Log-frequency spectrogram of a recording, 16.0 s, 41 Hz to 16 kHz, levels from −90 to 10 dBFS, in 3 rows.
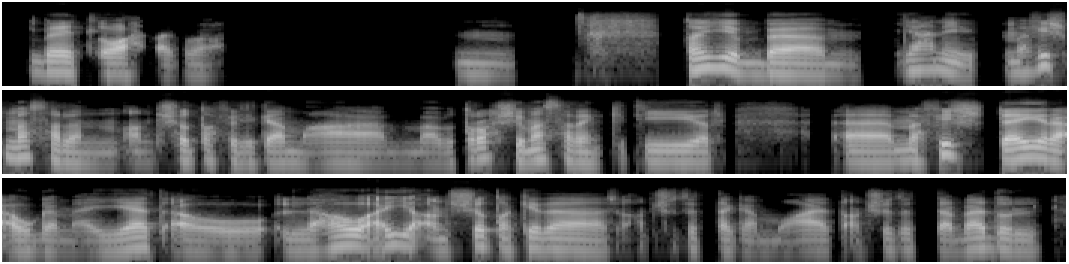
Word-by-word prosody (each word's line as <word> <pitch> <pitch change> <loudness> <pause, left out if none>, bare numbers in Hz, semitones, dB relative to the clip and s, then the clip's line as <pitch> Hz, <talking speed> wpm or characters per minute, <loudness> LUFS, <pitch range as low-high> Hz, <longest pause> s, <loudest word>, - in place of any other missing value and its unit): بقيت 120 -1 +2
لوحدك 105 -3 +2
بقى. 95 -1 -12 1.2
إمم، 105 -2 -14 0.8
طيب 135 -7 +2
آمم 100 -3 +4 0.2
يعني 130 -6 -4
ما 115 0 -6
فيش 180 -3 0
مثلًا 100 -9 -2
أنشطة - - -3
في - - -18
الجامعة، 100 -1 -2
ما 95 0 -10
بتروحش 100 +8 -1
مثلًا 110 -5 0
كتير، 105 -1 -3 0.5
آآ 105 -1 +3
ما 110 +1 -1
فيش 175 +8 +1
دايرة 135 +4 +9
أو 95 0 +2
جمعيات 95 +6 -1
أو 90 -1 -2
اللي 100 -1 -4
هو 135 +5 +4
أي 145 +1 +2
أنشطة 105 +6 -1
كده 110 -4 0
ش - - -13
أنشطة - - -12
تجمعات، 95 +1 -5
أنشطة 110 0 -9
تبادل 110 -1 -1
105 Hz, 130 wpm, -26 LUFS, 95-120 Hz, 1.2 s, دايرة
